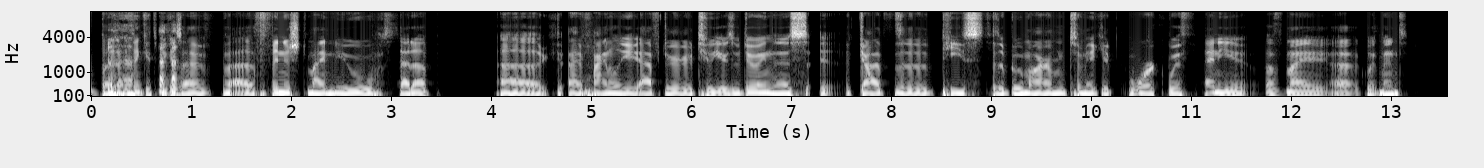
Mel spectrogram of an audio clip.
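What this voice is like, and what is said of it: Calm public-radio announcer voice. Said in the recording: “talking in my NPR voice now”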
